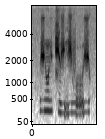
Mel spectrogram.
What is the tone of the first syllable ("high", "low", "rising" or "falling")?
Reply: high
